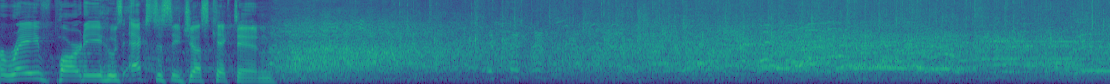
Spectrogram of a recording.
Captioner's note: cheers and applause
